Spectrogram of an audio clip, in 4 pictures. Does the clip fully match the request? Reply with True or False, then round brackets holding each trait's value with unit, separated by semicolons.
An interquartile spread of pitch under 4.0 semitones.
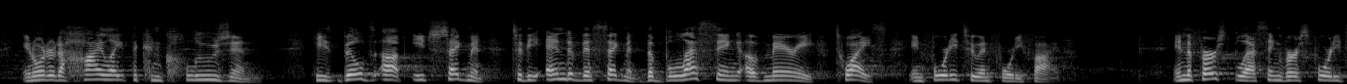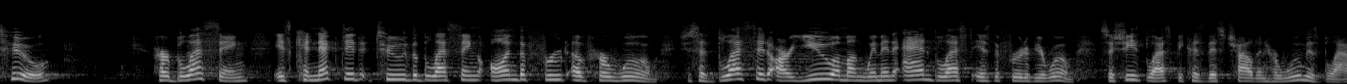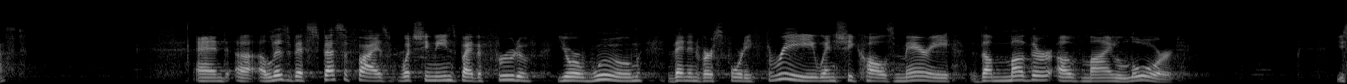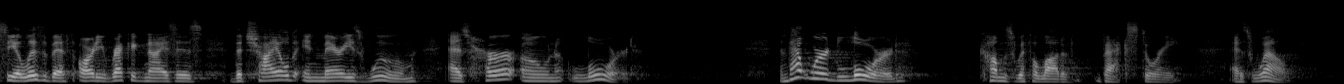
False (4.8 semitones)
